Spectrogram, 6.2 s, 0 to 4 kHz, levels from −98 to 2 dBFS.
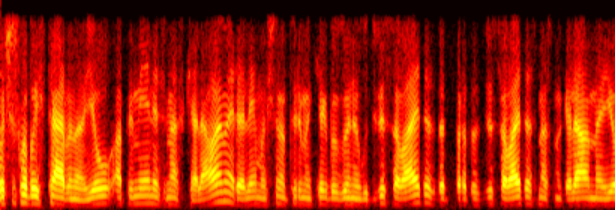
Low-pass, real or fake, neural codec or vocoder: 3.6 kHz; real; none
